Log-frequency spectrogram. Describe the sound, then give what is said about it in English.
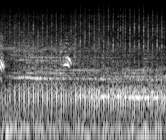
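The small engine of a grandfather's detailed model airplane runs steadily, a loud, rapid buzzing rattle with a harsh mechanical drone that holds constant throughout. “It's really perfect in every detail. He's really into it, especially this engine thing.”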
